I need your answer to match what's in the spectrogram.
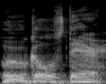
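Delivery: very low, deep, creaky, rough giant voice. Narrating to the squad, a voice behind kicked-open doors calls out, very low and very loud. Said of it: "low voice, but very loud, just going like".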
